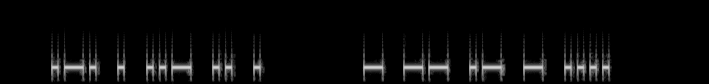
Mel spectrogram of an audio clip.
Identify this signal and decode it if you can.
Morse code, heard as a keyed tone, about 19 wpm, 800 Hz. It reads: REUIE TMATH
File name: CW / DET / 1 3 1500C S B 18wpm 1916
